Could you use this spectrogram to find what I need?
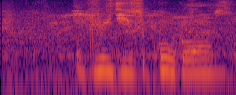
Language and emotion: Russian, angry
